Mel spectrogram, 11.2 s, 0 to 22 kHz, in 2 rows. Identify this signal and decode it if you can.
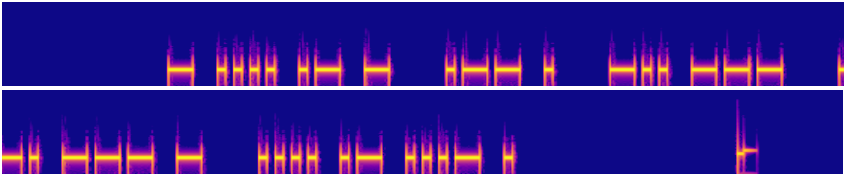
Morse code, heard as a keyed tone, about 22 wpm, 700 Hz. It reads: THAT WE DO NOT HAVE
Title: Sets of 5 Words Encore 22wpm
